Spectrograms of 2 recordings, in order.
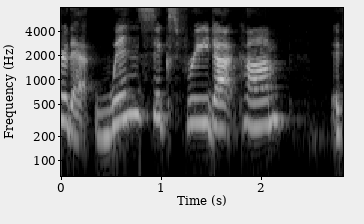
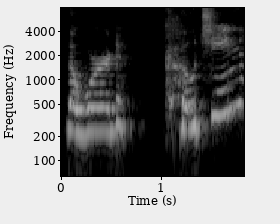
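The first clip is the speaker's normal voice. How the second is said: coaching drawn out slowly with a rising tune; slow, rising emphasis on coaching; stress on coaching; 2 semitones lower, 6 dB quieter, slower than usual. Shown as a demonstration. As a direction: lean slowly into the word coaching. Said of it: "I cannot emphasize enough".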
